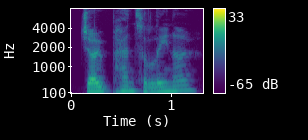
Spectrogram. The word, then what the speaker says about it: Joe Pantoliano: that I never get I think you've you've pronounced a better than IRS joe pantoliano yeah I don't know yeah a frequent wachowski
